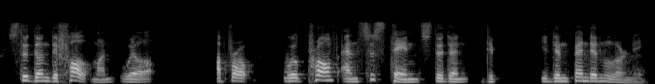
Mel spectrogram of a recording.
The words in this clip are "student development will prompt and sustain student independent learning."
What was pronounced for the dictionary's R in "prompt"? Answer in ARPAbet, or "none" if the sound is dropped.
W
